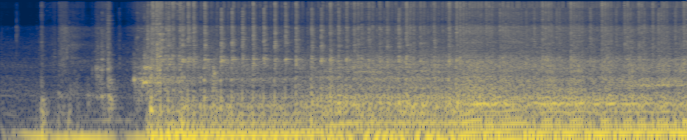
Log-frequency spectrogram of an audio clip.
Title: Rough idle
